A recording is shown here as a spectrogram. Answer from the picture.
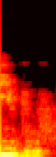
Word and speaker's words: hiboux: Des amis, des loups, des hiboux. Notez que hibou a deux lettres muettes, le H et le X.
